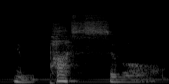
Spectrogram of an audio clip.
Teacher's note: Where's the accent in impossible? Impossible. It's in the middle. Pos. Make it big, make it longer.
